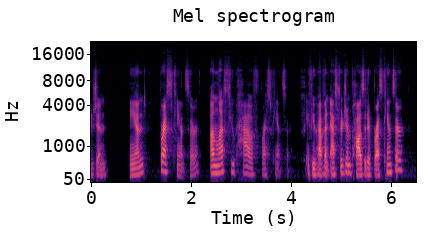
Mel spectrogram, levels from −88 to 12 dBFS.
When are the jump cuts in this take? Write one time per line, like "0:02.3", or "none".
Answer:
0:04.3

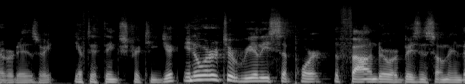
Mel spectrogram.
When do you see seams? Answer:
0:01.8
0:03.3

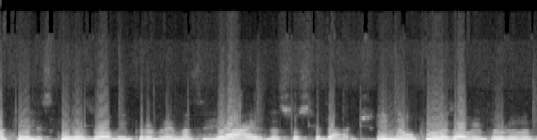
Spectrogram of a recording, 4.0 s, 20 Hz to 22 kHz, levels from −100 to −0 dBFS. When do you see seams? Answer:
none

